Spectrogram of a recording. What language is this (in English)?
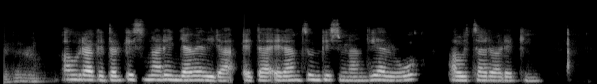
Basque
